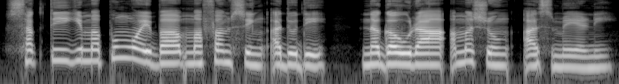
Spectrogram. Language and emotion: Manipuri, neutral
